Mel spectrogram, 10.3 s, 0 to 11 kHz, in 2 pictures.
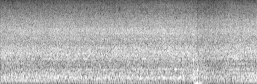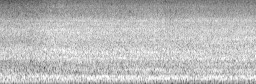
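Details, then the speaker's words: Ford F150 after engine swap, first run once the throttle body was plugged in: steady, even low rumble with no knocks, misses or ticks; smooth healthy idle with good oil pressure and charging. "runs like a dream awesome quarter tank fuel battery charging great oil pressure"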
